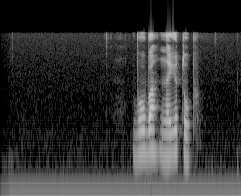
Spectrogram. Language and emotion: Russian, neutral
